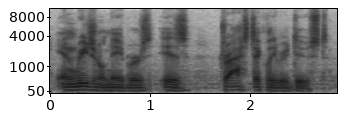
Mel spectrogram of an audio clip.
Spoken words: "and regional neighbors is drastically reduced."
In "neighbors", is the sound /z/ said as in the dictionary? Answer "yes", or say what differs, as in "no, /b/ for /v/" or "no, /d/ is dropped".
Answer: yes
